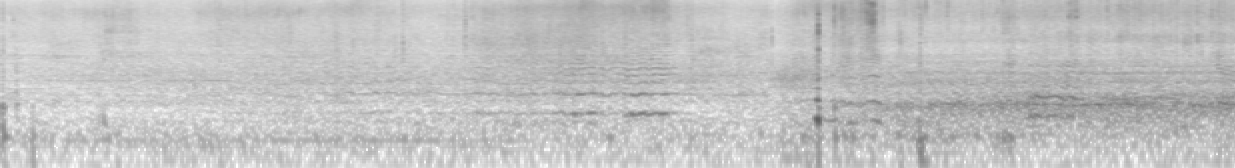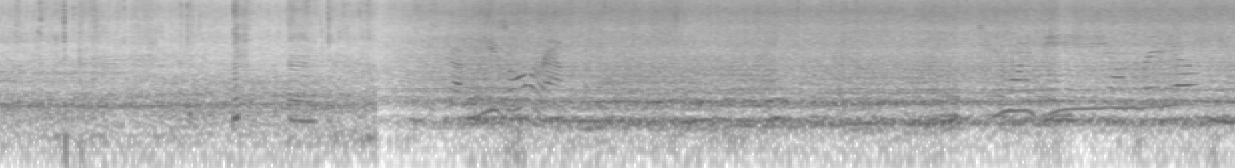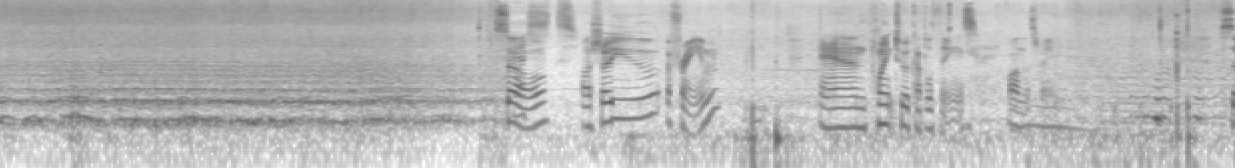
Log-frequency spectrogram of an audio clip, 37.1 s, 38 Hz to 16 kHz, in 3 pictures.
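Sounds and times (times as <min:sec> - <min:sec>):
honeybees buzzing inside a beehive: 0:03.2 - 0:07.0, 0:07.9 - 0:30.1, 0:34.8 - 0:37.0
speech: 0:29.8 - 0:32.0, 0:32.9 - 0:35.6, 0:36.2 - 0:37.0.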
